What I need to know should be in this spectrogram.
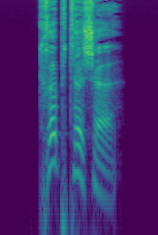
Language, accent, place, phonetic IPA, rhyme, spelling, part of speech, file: German, Germany, Berlin, [ˈkʁʏptɪʃə], -ʏptɪʃə, kryptische, adjective, De-kryptische.ogg
- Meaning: inflection of kryptisch: 1. strong/mixed nominative/accusative feminine singular 2. strong nominative/accusative plural 3. weak nominative all-gender singular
